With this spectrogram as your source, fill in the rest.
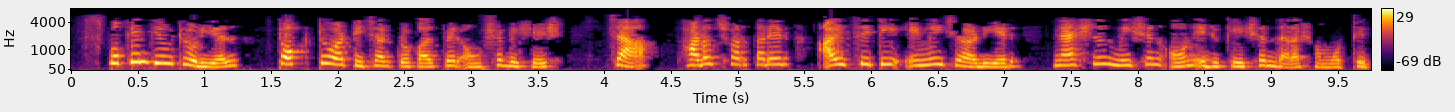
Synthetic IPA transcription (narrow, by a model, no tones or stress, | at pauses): spokint̪iuʈoɾial | ʈɔkʈoaʈit͡ɕaɾpɾokolpeɾʔɔŋʃobiʃeʃ | t͡ɕa | bʱaɾot̪ʃɔɾkaɾeɾ | a̰jsiʈiʔemid͡ʑaɾɖieɾ | nɛʃonalmiʃonɔned͡ʑukeʃond̪ɛɾaʃɔmoɾt̪ʰit̪o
